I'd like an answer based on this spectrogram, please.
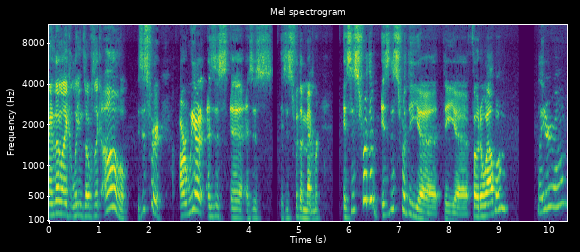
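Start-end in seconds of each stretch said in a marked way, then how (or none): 1.1-10.4 slow, swooping, drawn-out flirtatious tone. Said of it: "look flirtatiously a little bit".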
